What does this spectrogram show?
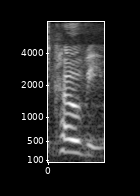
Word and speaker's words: Covey: to practice it and i want to say covey but it's kobe which is awesome what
